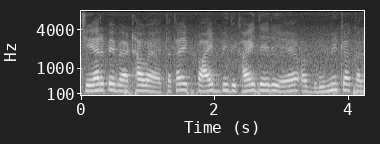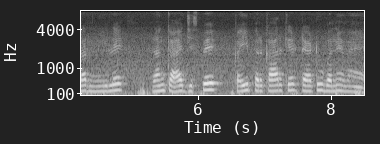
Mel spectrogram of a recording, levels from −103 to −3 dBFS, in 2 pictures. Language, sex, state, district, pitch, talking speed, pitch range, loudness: Hindi, male, Bihar, Madhepura, 195 Hz, 205 wpm, 185-215 Hz, -18 LUFS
